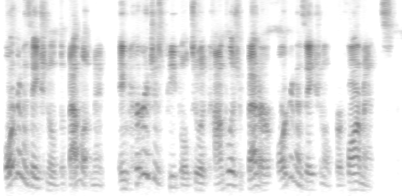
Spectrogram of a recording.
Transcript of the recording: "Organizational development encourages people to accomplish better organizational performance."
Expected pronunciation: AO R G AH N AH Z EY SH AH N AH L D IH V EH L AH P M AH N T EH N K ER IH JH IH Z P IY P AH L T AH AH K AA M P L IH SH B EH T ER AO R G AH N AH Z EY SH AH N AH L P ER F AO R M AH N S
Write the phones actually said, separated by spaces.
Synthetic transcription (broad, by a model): AO R G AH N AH Z EY SH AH N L D IH V EH L AH P M AH N T EH N K ER IH JH IH Z P IY P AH L T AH AH K AA M P L IH SH B EH T ER AO R G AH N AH Z EY SH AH N L P ER F AO R M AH N S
